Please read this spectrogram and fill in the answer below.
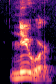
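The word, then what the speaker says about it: Neewer: that extra e but the company does say newer so I'm talking about today a newer ms60 C now what is this so historically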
